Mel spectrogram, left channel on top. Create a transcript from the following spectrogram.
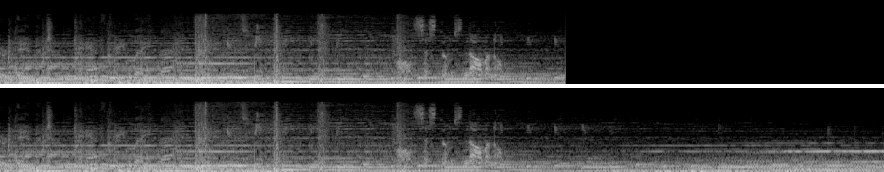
damage. Can't relay that. All systems nominal.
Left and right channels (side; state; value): left; drops out; at 5.7 s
